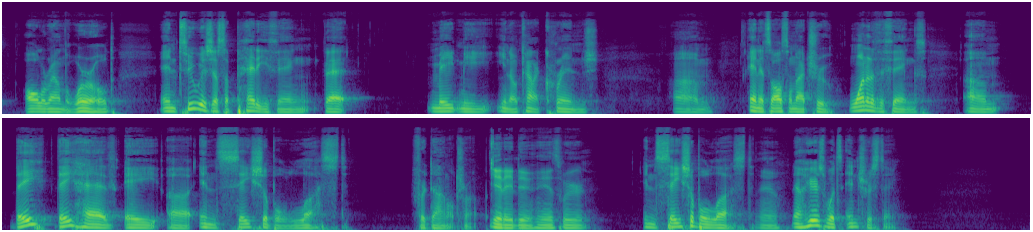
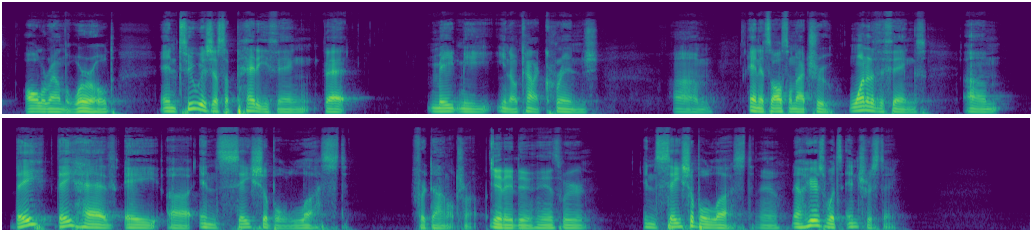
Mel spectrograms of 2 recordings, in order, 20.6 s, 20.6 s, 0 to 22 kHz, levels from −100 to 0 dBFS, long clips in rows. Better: neither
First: none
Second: none

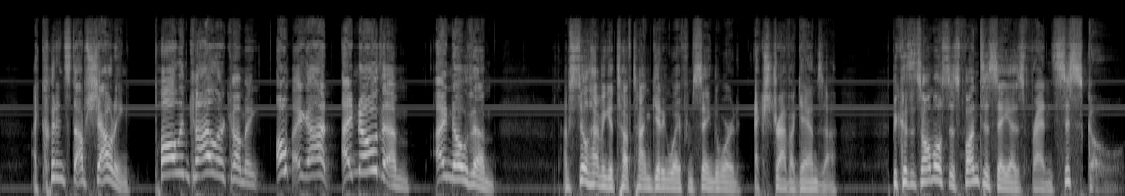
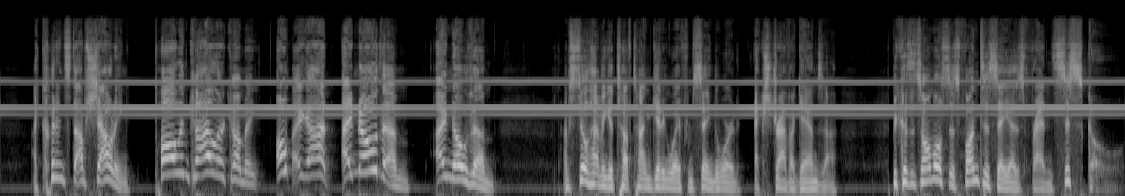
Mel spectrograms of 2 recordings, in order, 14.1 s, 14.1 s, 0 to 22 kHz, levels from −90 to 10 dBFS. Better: first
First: high-pitched whine; faint; throughout; 2.5 kHz, 35 dB below the speech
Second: high-pitched whine; loud; throughout; 2.5 kHz, 9 dB below the speech

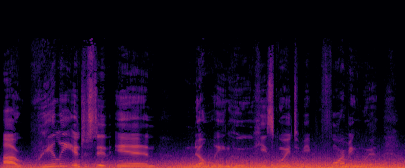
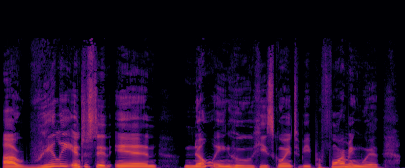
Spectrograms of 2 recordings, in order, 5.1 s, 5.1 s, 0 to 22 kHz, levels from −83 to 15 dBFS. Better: second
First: wind noise on the microphone; heavy; 2 dB below the speech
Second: none

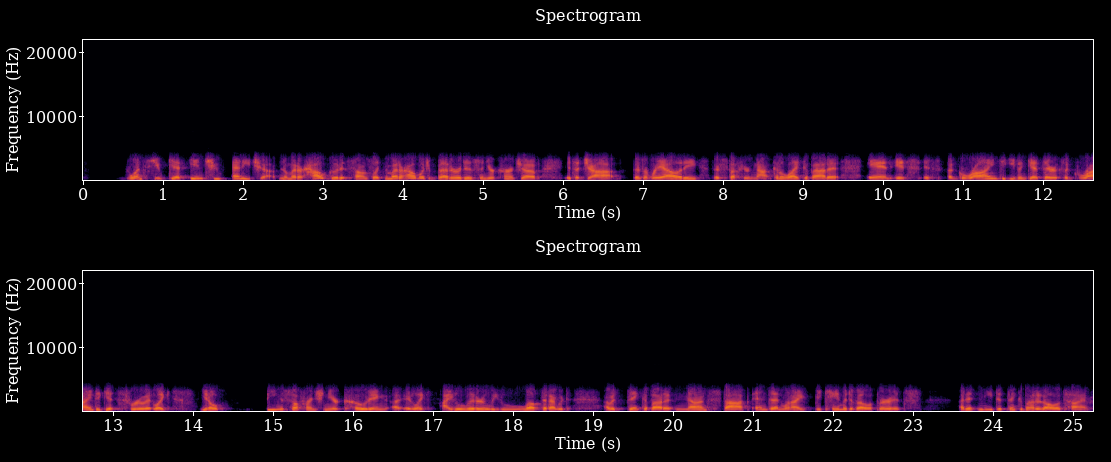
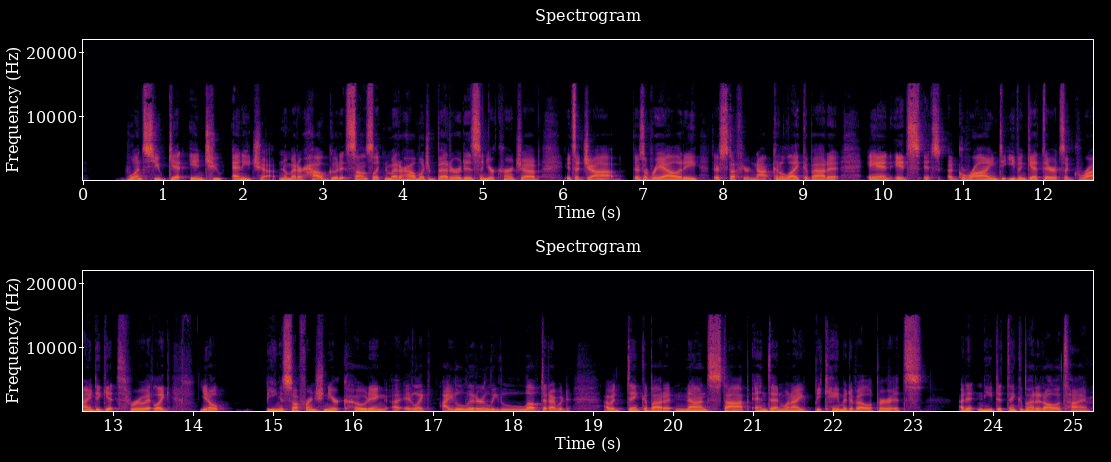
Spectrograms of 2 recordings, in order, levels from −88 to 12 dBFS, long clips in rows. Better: second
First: phone-call audio; poor line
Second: none

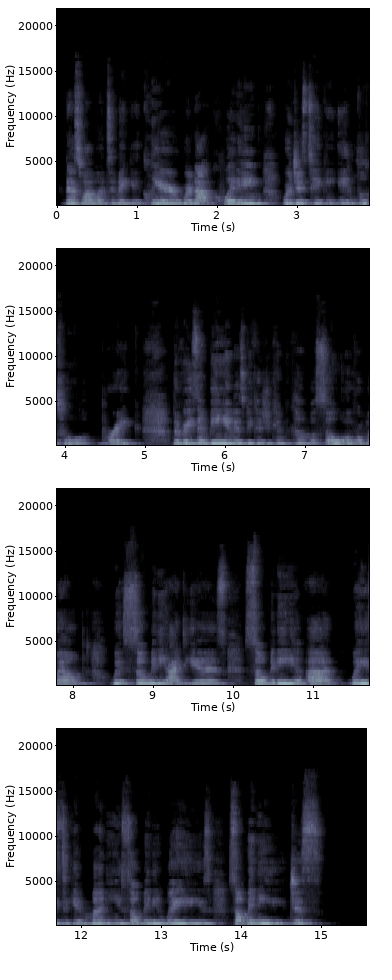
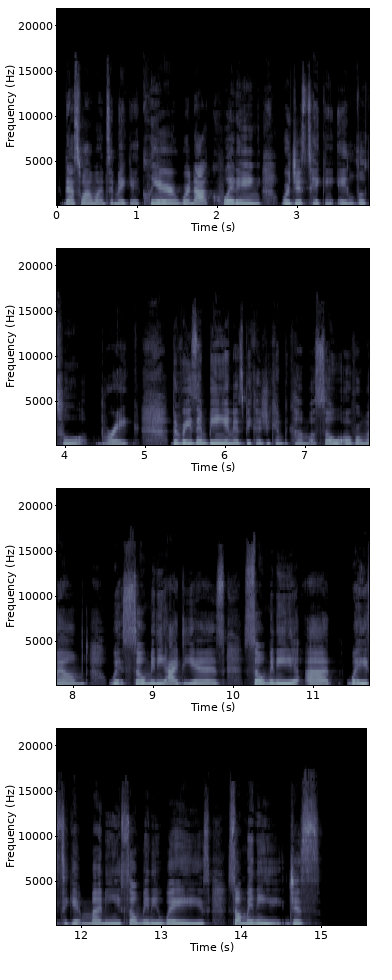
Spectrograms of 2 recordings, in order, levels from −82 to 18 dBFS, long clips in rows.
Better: second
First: room echo; slight; dies away in 0.3 s // off-mic speech; far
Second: none

